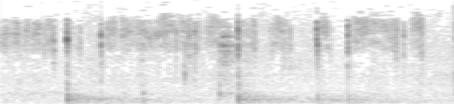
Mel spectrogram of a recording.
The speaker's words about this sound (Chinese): 还拿这支笔来说事儿吧，那比如说哈啊，我说这支笔我现在在占有它，因为我拿着它嘛，我在占有它，我在写字，我在使用它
